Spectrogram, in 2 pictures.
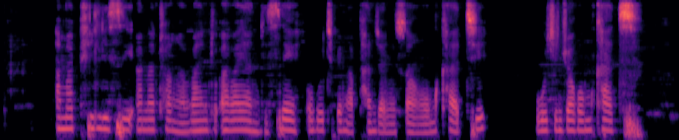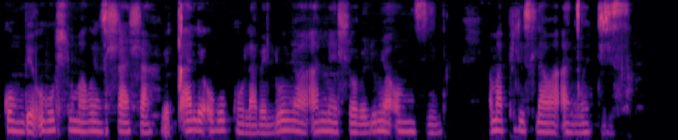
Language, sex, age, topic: North Ndebele, female, 50+, health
